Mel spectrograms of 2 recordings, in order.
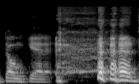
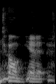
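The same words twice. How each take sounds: First: Slow, drawn-out mock shrug with a laugh; mock dismissive quote. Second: "Don't get it." said softer through a laugh; laughing repeat. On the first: Streamer mocks his own reaction to TikTok in a slow, drawn-out mock brush-off. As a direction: drag out "Don't get it." slowly as a mock brush-off. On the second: Real, not acted. Streamer repeats the phrase to chat, laughing softly.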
